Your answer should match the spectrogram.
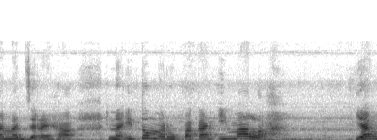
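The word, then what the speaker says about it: مجراها: biasanya pada ayat tersebut tulisan ayatnya itu dibacanya majroha tapi dibaca majreha.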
